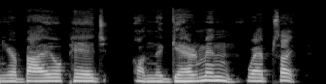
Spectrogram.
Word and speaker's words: Garmin: bio page on the Garmin website. Is that how it's pronounced? Garmin? Yeah, Gurman.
